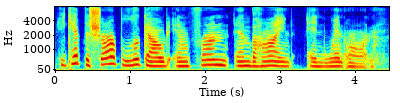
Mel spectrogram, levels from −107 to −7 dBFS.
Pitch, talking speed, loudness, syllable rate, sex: 225 Hz, 160 wpm, -18 LUFS, 3.7 syllables/s, female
